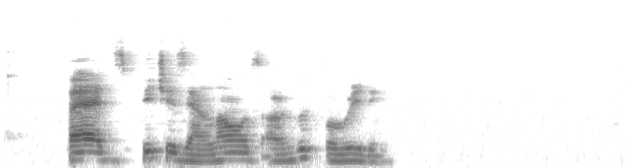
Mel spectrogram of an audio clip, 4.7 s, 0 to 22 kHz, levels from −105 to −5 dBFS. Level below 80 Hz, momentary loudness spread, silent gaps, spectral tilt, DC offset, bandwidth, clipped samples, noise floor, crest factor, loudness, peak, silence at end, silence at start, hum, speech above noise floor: under -90 dBFS; 13 LU; none; -3 dB/octave; under 0.1%; 7.4 kHz; under 0.1%; under -90 dBFS; 24 dB; -47 LUFS; -26 dBFS; 1.8 s; 0.5 s; none; over 39 dB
